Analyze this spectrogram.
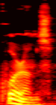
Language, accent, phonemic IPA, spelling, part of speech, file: English, US, /ˈkwɔːɹ.əmz/, quorums, noun, En-us-quorums.ogg
- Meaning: plural of quorum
